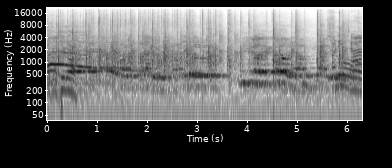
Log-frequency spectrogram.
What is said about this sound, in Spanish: ¡Aplausos!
